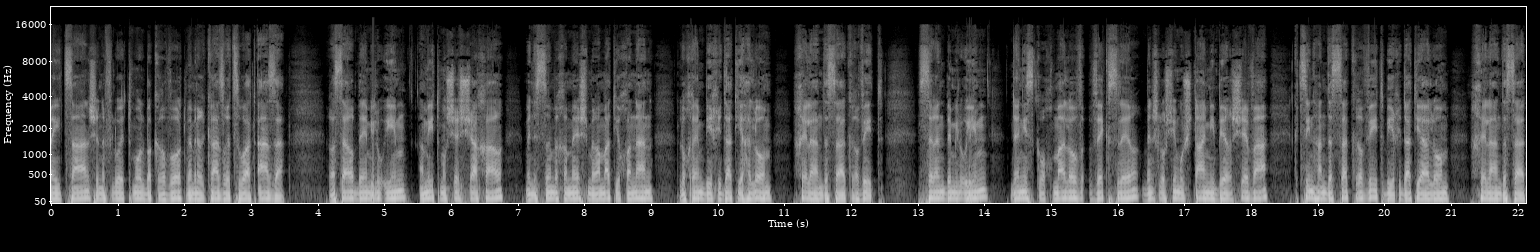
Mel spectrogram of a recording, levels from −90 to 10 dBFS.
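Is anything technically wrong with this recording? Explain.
Yes. There are four brief jumbled moments in the speech, caused by chunks out of order. They occur at 2.11 to 2.20 s, between "שנפלו אתמול בקרבות" and "רצועת עזה"; at 4.80 to 4.84 s; at 9.56 to 9.62 s, between "מרמת יוחנן" and "ביחידת יהלום חיל ההנדסה"; and at 13.74 to 13.80 s, right after "חיל ההנדסה הקרבית סרן". Each one sounds like a tiny stutter or scramble. The audio travels in blocks of about 21 ms, and one block arrived or was written late, landing three, one, two and two blocks behind its proper place. Nothing is missing, but the shuffled order creates three abrupt, mismatched joins in each spot.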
